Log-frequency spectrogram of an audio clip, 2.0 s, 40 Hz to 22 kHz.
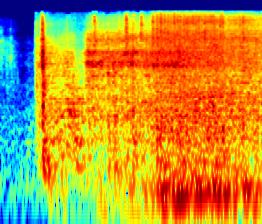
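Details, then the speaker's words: Vintage International Harvester truck, unrun for 21 years, oil pressure now reading, carburetor needing a rebuild, fired on starting fluid: catches sharply and runs unevenly for seconds, sputtering; one suspects too much timing, the other thinks it flooded. "nice keep her running go doesn't it sound like too much timing no I think it just kind of flooded"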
